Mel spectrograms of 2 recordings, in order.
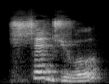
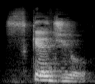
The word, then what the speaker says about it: schedule: আরেকটা শব্দ যেটার উচ্চারণ নিয়ে আমরা অনেক সময় অনেক কনফিউজ থাকি, schedule নাকি schedule, দুটোই কারেক্ট। schedule হলো ব্রিটিশ, schedule হলো আমেরিকান।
